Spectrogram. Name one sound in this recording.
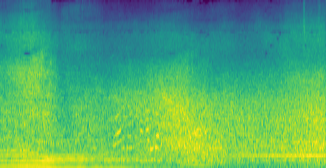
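A bus engine roars as the bus approaches and passes close by.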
